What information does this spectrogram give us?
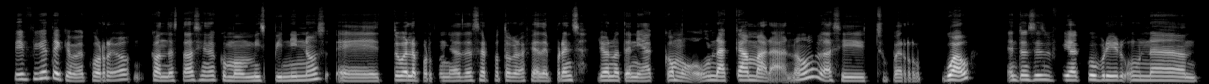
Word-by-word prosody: Sí, 240 0 0
fíjate 265 0 +1
que 180 - -1
me 160 0 -2
ocurrió 190 +6 -1 0.2
cuando 180 -3 +1
estaba 185 +1 -1
haciendo 200 0 -4
como 175 -4 0
mis 180 +1 -1
pininos, 190 +8 -1
eh, 160 -1 -2
tuve 200 0 +5
la 190 - +5
oportunidad 170 0 -6
de 185 - 0
hacer 190 0 -3
fotografía 180 -2 -3
de 170 - -1
prensa. 190 +4 -2
Yo 190 0 +2
no 185 -1 +1
tenía 170 -1 -2
como 190 -6 -1
una 185 0 +2
cámara, 200 -3 +3
¿no? 290 +9 0
Así 165 -2 -2
super 160 0 -8 0.2
guau. 210 -2 +8 0.4
Entonces 210 0 0
fui 205 - +1
a 195 -1 +3
cubrir 200 -1 +3
una 190 -4 0
190 Hz, 175 wpm, -21 LUFS, 170-200 Hz, 0.4 s, guau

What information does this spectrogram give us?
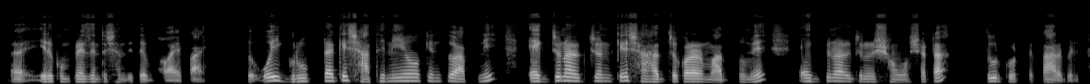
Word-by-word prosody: আ - - +2 0.3
এরকম 130 0 0
প্রেজেন্টেশন 130 -4 -1
দিতে 105 - -5 0.2
ভয় 95 0 0
পায়। - - -1 0.4
তো - - -2 0.2
ওই 180 - +7
গ্রুপটাকে 155 +6 +2
সাথে 125 +5 0
নিয়েও 165 +1 +2
কিন্তু 150 -1 -7
আপনি 145 +7 -7 0.5
একজন 140 +6 0
আরেকজনকে 155 0 +1
সাহায্য 130 -3 0
করার 135 -2 +6
মাধ্যমে 115 +6 -2 0.5
একজন 145 +3 -7
আরেকজনের 135 -3 -2
সমস্যাটা 110 -2 +1 0.5
দূর 155 +1 +3
করতে 120 - -8
পারবেন। 110 -4 0
135 Hz, 130 wpm, -26 LUFS, 120-155 Hz, 0.5 s, ওই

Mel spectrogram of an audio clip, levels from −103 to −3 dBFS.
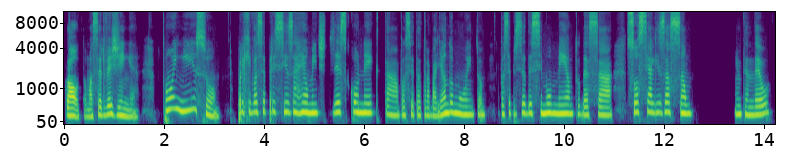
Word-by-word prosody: pronto, 175 -4 +4
uma 155 0 -3
cervejinha. 185 -5 0 0.5
Põe 310 -1 +2
isso, 225 - -2 0.4
porque 255 +1 -3
você 255 +1 -2
precisa 260 0 -3
realmente 240 0 +3
desconectar. 240 -6 0
Você 190 +1 -4
tá 185 -1 -4
trabalhando 185 +6 +1
muito. 200 -3 +1 0.3
Você 215 +2 -4
precisa 230 +1 -4
desse 235 +1 -1
momento, 225 -1 +3
dessa 195 -1 -1 0.3
socialização. 245 -2 0 0.9
Entendeu? 205 +2 0
225 Hz, 90 wpm, -22 LUFS, 195-245 Hz, 0.9 s, pronto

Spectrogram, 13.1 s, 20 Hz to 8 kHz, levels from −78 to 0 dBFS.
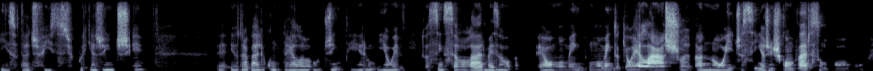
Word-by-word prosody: Isso 170 -3 -5
tá 170 - -12
difícil. 175 0 -5
Porque 200 0 -16
a 185 - -6
gente 195 +2 +1 1.3
eh, 200 -1 -17
eu 200 0 -12
trabalho 200 -2 -4
com 200 - -11
tela 195 -1 -8
o 195 0 -18
dia 205 +1 -6
inteiro 210 -2 -15
e 190 0 -12
eu 190 +2 -8
evito, 205 0 -13 0.3
assim, 200 0 -6
celular. 195 -4 +1
Mas 175 0 -5
eu 190 +1 -9
a - - -13 0.4
é 185 - -3
um 195 +1 0
momen 205 +1 -12
um 210 - -22
momento 215 +1 -6
que - - -11
eu - - -1
relaxo 200 -2 +7 0.2
à 175 0 -1
noite, 180 +1 -3
assim, 180 0 -2
a - - -2
gente 185 +1 +5
conversa 185 0 +2
um 195 - -20
pouco 190 +5 -20
195 Hz, 175 wpm, -23 LUFS, 185-205 Hz, 1.3 s, relaxo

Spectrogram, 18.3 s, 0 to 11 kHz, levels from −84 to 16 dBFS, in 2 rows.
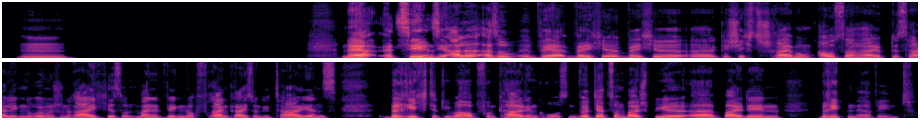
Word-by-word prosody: Mhm. 135 +3 -6 2.7
Na - - +4
ja, - - +11
erzählen 190 - +5
sie 225 +2 +1
alle? 210 +6 +5
Also, 170 0 0
wer 165 +4 +2
welche 200 +8 0
welche, 190 +2 -2 0.2
äh, - - -5
Geschichtsschreibung 165 +1 -3
außerhalb 155 -3 -1
des 140 -3 -10
Heiligen 140 0 -3
Römischen 130 -2 -7
Reiches 165 - -1
und 145 -2 -11
meinetwegen 125 0 -4
noch 115 -3 -7
Frankreichs 150 +7 -2
und 135 - -10
Italiens 120 - -2 0.4
berichtet 170 +7 0
überhaupt 120 -1 0
von 130 +1 -11
Karl 120 0 +1
dem 125 0 -5
Großen? 100 -1 -11
Wird 165 +5 0
der 210 -1 +4
zum 200 -3 -4
Beispiel, 150 +1 +1
äh, 125 0 +2
bei 125 0 +3
den 120 0 -2 0.4
Briten 135 -7 -2
erwähnt? 85 -3 -13
145 Hz, 125 wpm, -23 LUFS, 125-170 Hz, 2.7 s, ja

